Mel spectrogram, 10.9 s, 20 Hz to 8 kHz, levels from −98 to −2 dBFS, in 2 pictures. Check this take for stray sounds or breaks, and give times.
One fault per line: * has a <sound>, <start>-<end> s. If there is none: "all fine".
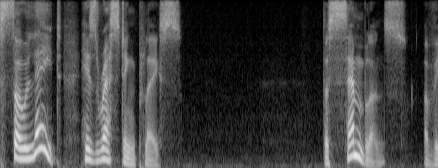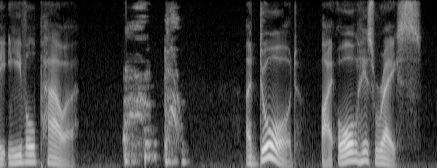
* has a cough, 7.0-7.9 s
